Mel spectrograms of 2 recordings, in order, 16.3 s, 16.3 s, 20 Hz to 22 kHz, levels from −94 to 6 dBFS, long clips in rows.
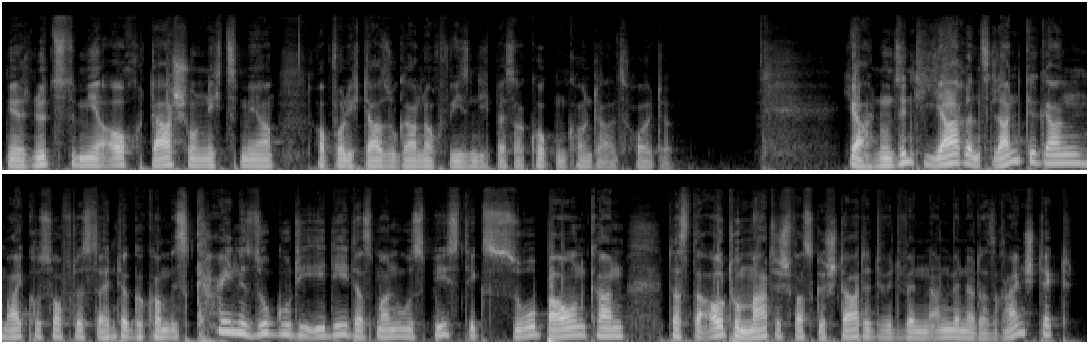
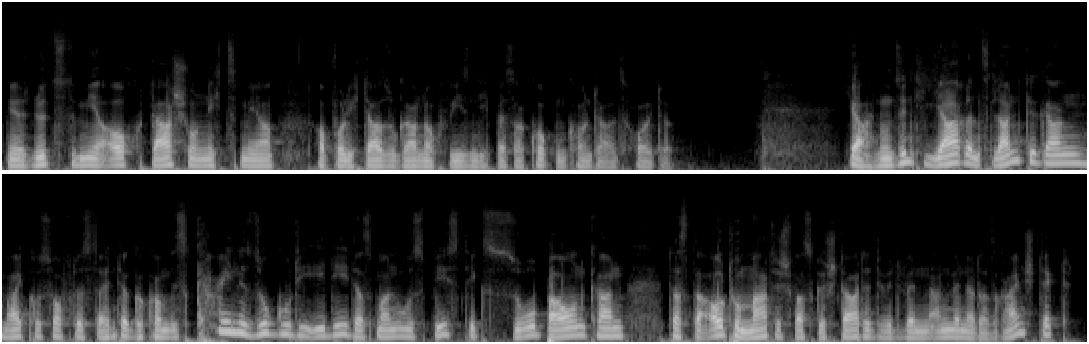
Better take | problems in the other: first | muffled; very; fading above 1.5 kHz

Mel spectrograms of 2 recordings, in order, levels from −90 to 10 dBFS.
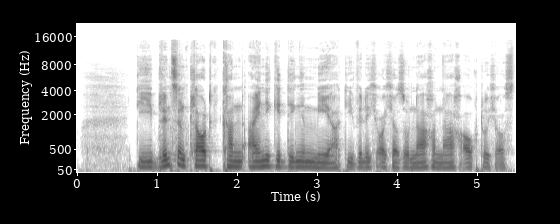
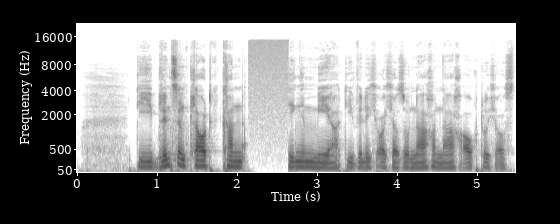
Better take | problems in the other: first | audio cutting out; filled with static; at 2 s for 0.5 s

